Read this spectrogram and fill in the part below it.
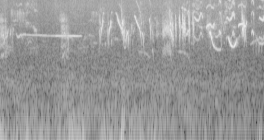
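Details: Oriental magpie-robin at the nest feeding young: a long steady thin whistle opens, then a crowded flurry of high chirps and looping notes builds toward the end.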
